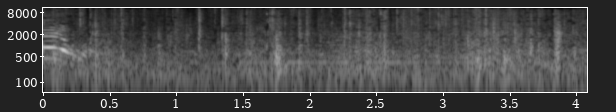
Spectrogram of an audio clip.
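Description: Tornado wind battering a vehicle, heard from inside the cab: a steady rush of wind noise with scattered sharp knocks as flying debris strikes the body and windscreen.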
